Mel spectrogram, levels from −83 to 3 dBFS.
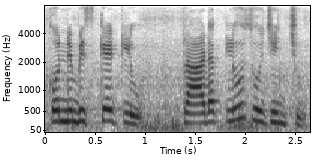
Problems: constant background noise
